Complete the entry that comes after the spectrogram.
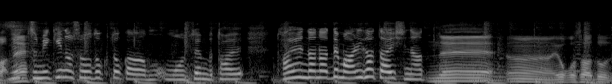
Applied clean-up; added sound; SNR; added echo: none; none; none; none.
